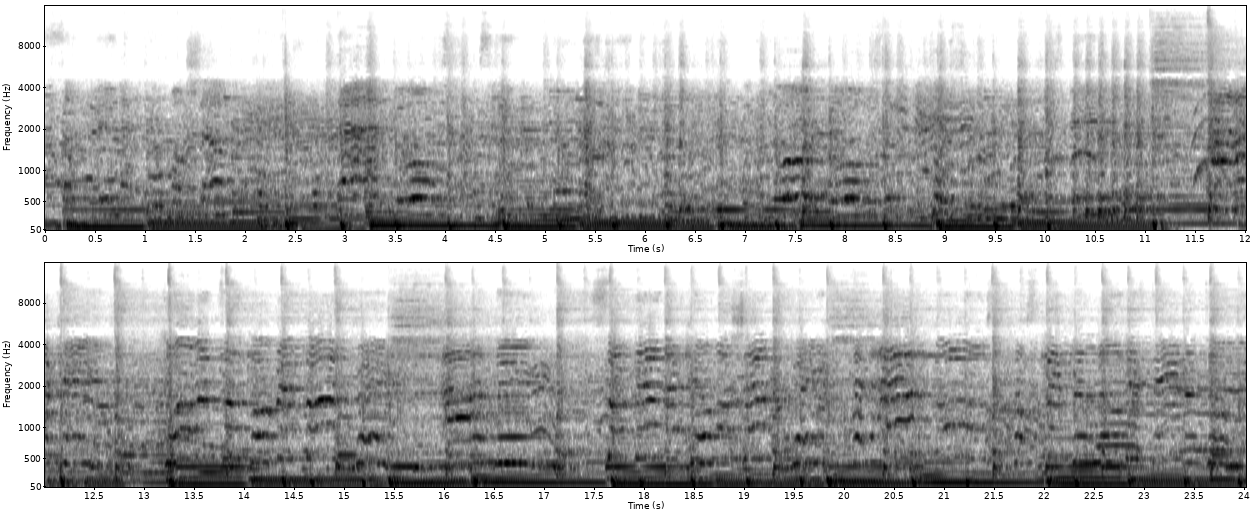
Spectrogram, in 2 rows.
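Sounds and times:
live band playing pop song: 0.0s - 24.0s
woman singing lead: 0.0s - 24.0s
steady drum beat: 2.3s - 24.0s.

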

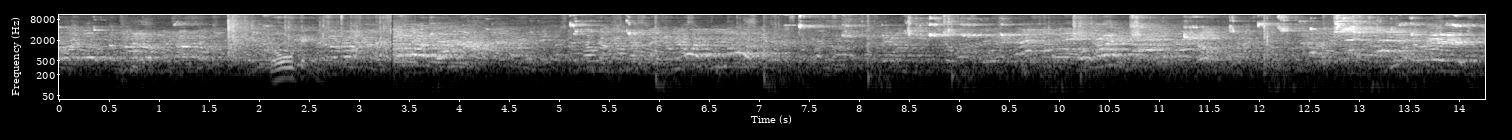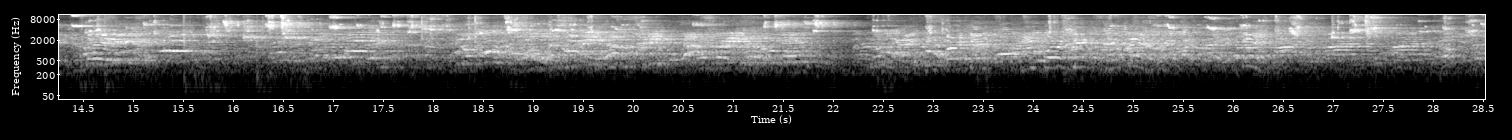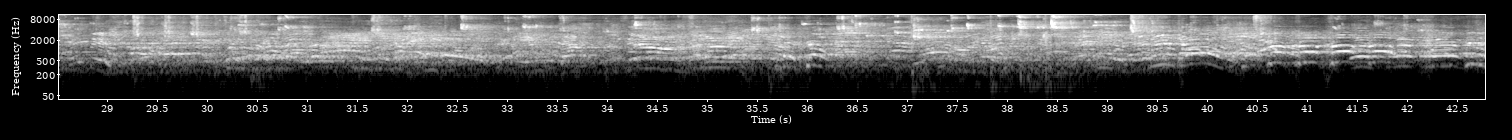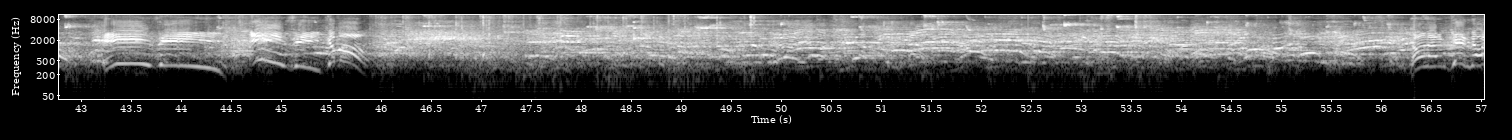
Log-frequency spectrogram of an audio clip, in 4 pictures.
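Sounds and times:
echoing voices: 39.5s - 57.0s.

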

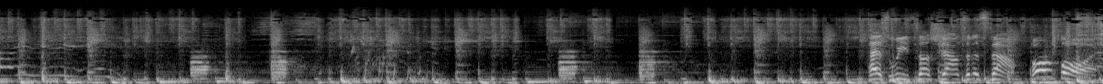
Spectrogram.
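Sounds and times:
dance music with deep bassline: 0.0s - 11.0s.

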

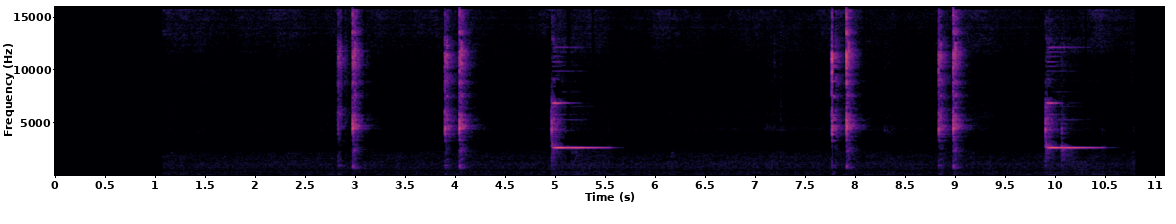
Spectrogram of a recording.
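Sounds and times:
mouse clicks: 2.8s - 3.2s, 3.9s - 4.3s, 7.2s - 8.2s, 8.8s - 9.2s
bright chime ding: 5.0s - 5.7s, 9.9s - 10.7s.

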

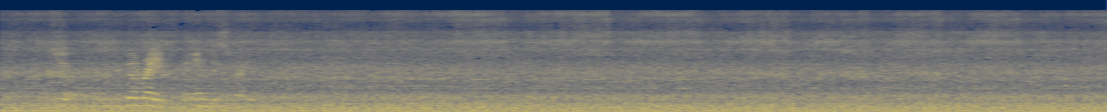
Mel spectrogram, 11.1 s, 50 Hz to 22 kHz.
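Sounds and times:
electric motor hum: 0.0s - 11.0s.

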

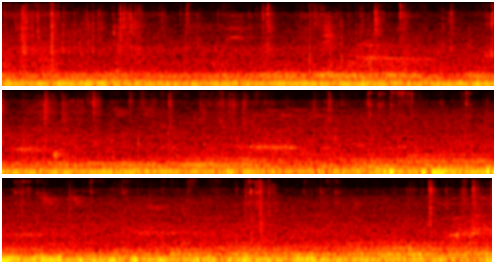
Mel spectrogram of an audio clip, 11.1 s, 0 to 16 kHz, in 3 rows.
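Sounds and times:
birds calling: 0.0s - 11.0s
steady low rumble: 0.0s - 11.0s.

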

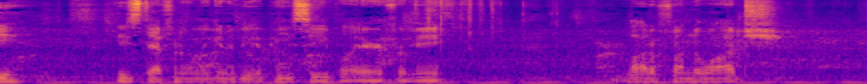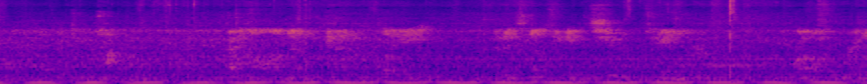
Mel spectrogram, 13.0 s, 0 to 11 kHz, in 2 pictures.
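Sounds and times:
trading cards sliding and flipping: 3.0s - 4.4s, 11.1s - 12.9s.

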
